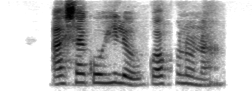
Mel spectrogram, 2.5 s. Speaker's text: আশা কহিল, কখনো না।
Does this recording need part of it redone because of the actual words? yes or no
no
